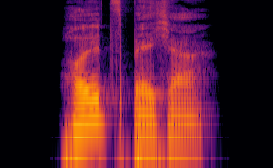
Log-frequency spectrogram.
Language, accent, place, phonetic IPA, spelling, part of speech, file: German, Germany, Berlin, [bəˌt͡siːst ˈaɪ̯n], beziehst ein, verb, De-beziehst ein.ogg
- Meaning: second-person singular present of einbeziehen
